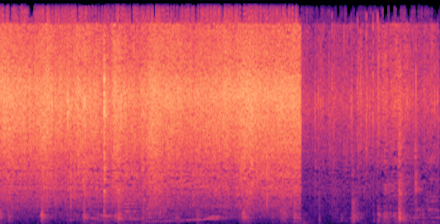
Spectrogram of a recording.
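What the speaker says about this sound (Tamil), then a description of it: "இப்போ இந்த உதுத்து வச்ச இட்லியை இதில் சேர்த்துடலாம் சேர்த்துட்டு ஒன்றா நல்லா திரட்டி விட்டுறலாம்" Crumbled idli is stirred into fried onions in a pan for idli upma, giving a soft sizzle with scraping spoon strokes. The sizzle drops sharply partway through, leaving quieter stirring clatter.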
